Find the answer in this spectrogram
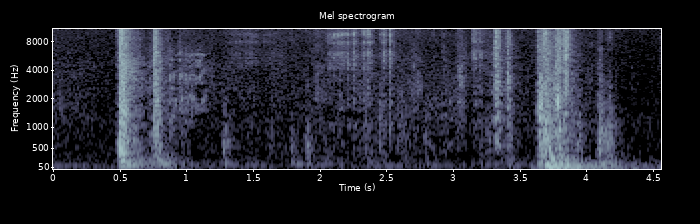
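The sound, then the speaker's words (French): Knocks on a door in a French radio drama, heard as two heavy, dull thuds a few seconds apart over a quiet background, with no voices. “C'est à la porte qu'on frappe, et une voix distincte ne tarde pas à succéder au coup.”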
